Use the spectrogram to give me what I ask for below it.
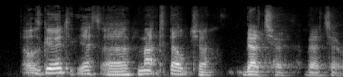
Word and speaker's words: Belcher: How is your surname pronounced, Matt? That was good. Yes, Matt Belcher.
